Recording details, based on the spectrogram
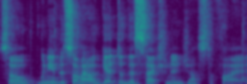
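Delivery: cracking voice. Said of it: "My voice is cracking like fucking crazy".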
